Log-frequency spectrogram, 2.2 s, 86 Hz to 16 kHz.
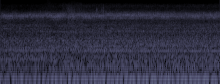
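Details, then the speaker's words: Swather, thought to be a 2006, with an 18 ft header: heavy steady engine drone with a fast, busy rattle from the cutting head. Knives are hitting, with the center knives dull or broken and needing replacement. "Sounds like there's some knives hitting in here."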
